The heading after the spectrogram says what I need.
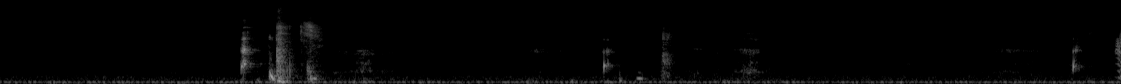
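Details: Sick female stifling sneezes: several muffled, held-back sneezes with quiet breaths between, over low steady room hum; stifled sneezing.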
